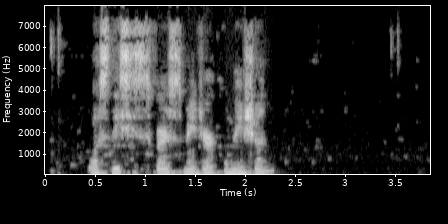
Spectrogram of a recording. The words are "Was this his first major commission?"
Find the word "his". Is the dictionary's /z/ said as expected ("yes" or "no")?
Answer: no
